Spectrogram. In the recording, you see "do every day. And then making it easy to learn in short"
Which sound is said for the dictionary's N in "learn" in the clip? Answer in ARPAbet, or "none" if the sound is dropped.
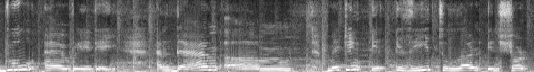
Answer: N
